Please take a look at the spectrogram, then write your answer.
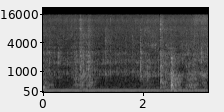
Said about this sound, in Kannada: ಹಾಗಲಕಾಯಿ ಹಾಕ್ಕೊತ ಇದ್ದೀನಿ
